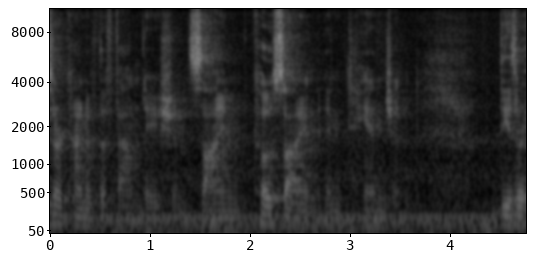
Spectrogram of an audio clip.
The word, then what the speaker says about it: sine: of these so sine we pronounce this as sine even though it looks like sin cosine we pronounce as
